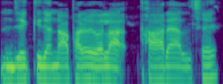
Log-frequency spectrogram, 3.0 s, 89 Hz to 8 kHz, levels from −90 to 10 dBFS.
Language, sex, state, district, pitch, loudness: Maithili, male, Bihar, Saharsa, 120 Hz, -14 LUFS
